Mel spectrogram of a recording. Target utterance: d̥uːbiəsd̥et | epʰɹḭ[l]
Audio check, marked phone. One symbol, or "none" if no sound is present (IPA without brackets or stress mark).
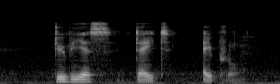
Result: l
